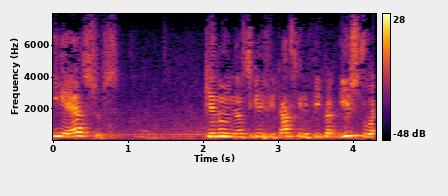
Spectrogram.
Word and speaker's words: Iesus: No latim a pronúncia é Iesus, que no significado significa isto é um porco, que era o sacrifício feito para Zeus.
